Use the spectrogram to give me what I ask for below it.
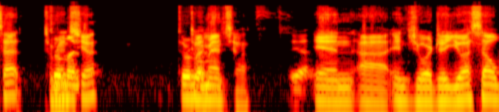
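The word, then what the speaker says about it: Tormenta: Is that how you pronounce that? Tormentia.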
